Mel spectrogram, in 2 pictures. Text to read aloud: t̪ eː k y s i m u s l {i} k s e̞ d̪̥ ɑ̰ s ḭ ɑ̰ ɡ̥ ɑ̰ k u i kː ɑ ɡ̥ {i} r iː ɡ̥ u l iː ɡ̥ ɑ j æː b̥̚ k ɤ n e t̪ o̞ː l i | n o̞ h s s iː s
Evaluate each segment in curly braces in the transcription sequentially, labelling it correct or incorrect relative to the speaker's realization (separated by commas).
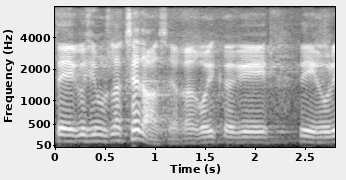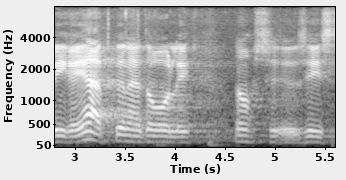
incorrect, correct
